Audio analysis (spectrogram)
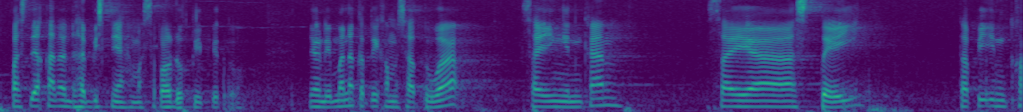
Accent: Garut, West Java, Indonesia; now in Bandung, Indonesia; asli saya dari Garut, namun saya bekerja sebagai konselor psikologi

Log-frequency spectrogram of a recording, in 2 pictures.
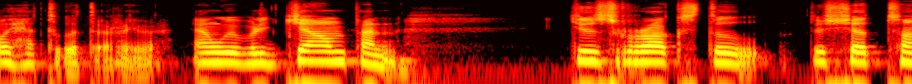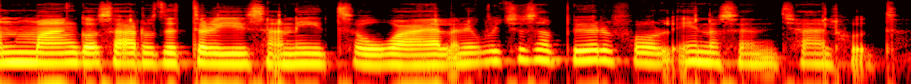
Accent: southern Mexico, Mexico; now in Iceland; I was born in Mexico City, big city, and when I was six years old, uh, we moved back to the south of the country where my parents are from

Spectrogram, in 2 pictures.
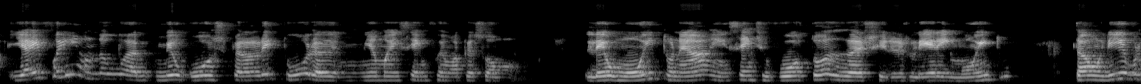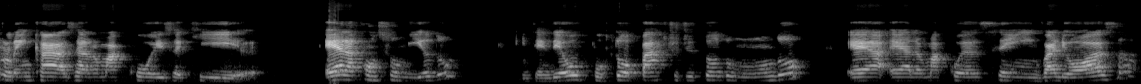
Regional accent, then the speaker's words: Rio de Janeiro, Brazil; Eu sou carioca.

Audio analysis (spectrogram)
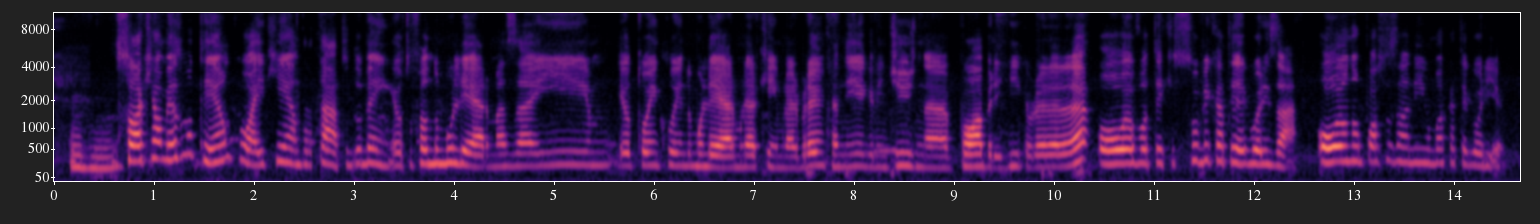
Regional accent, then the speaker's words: Brazil; eu posso me reconhecer como uma brasileira

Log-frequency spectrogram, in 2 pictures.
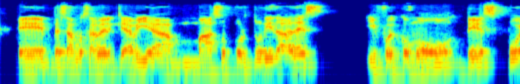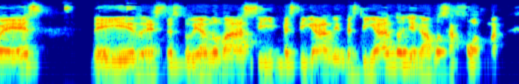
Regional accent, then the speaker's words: Guadalajara, Jalisco, Mexico; Yo soy de Guadalajara, Jalisco, México

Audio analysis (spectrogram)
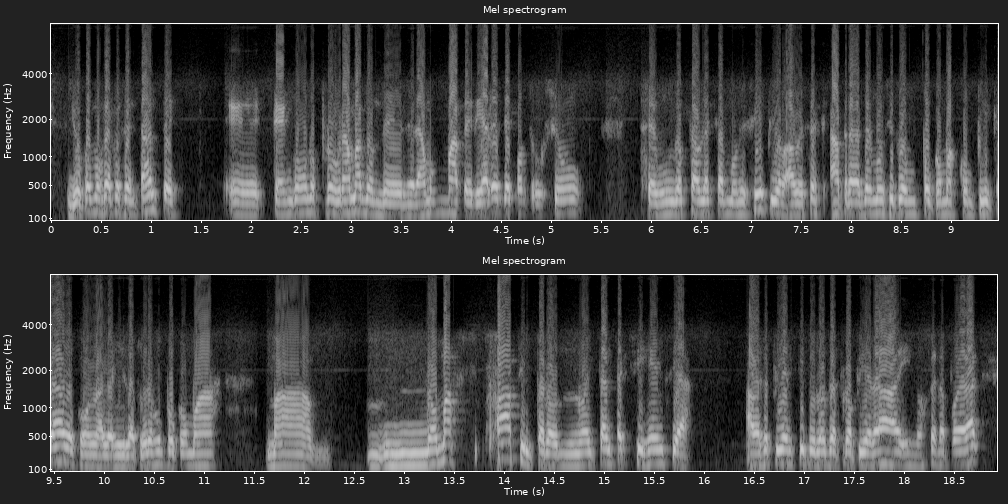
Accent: Puerto Rico; somos puertorriqueños, somos ciudadanos americanos

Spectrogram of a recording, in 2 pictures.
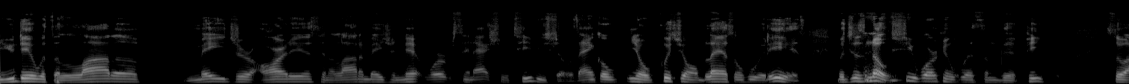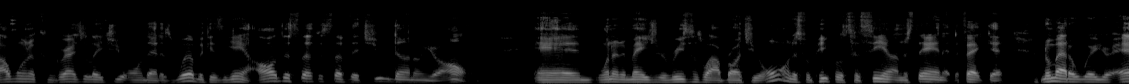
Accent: Lakeland, Florida, United States; growing up in Lakeland

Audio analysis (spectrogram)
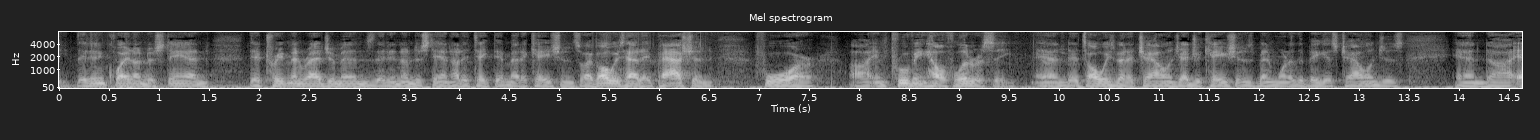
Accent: Maine, United States; moved away as an adult; also born or lived in Rhode Island / Philadelphia / South Carolina / Virginia; I grew up in Maine, went to the University of Rhode Island

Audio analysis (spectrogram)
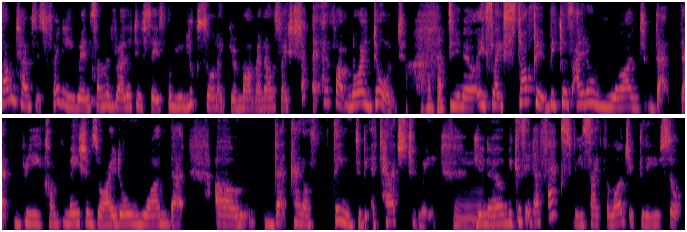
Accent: Singapore; moved away as an adult; now in United Kingdom; I remember when I came to the UK, I was from Singapore. So when I came from Singapore to the UK, that was about 9 years back.

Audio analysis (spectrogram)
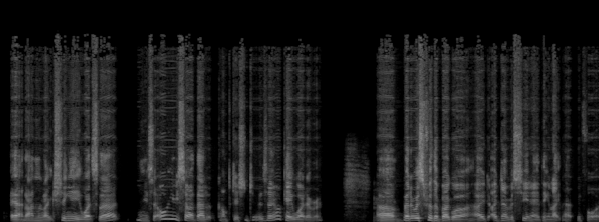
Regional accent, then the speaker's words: Victoria, Vancouver, British Columbia, Canada; I came from Van- Victoria, Vancouver

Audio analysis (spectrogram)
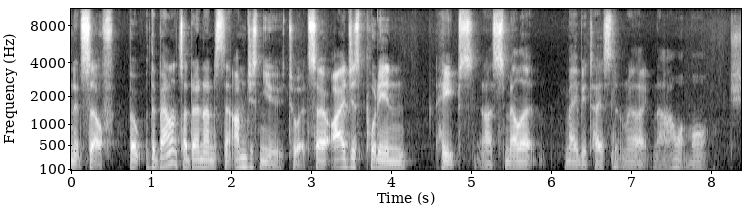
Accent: China; I'm a Chinese man.

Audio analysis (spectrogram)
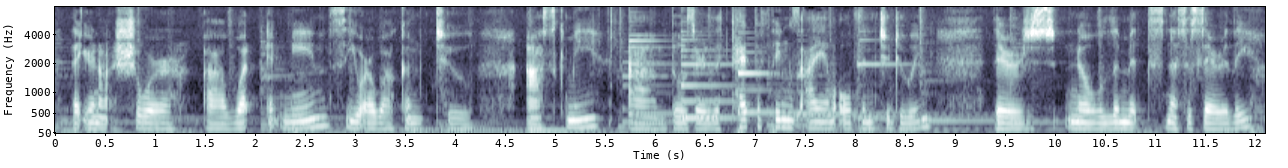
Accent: Iqaluit, Nunavut, Canada; first language Inuktitut; English is a second language; I was born and raised here in Iqaluit

